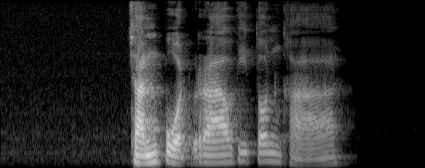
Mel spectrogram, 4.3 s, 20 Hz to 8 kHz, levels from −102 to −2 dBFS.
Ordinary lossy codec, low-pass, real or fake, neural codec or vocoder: none; none; real; none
